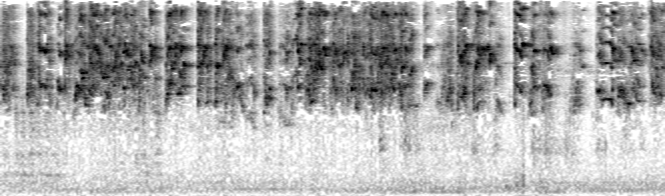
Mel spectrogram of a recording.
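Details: Many lovebirds housed together in a colony aviary at morning, shrill chattering chirps pouring out in bursts, with several short lulls between surges.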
